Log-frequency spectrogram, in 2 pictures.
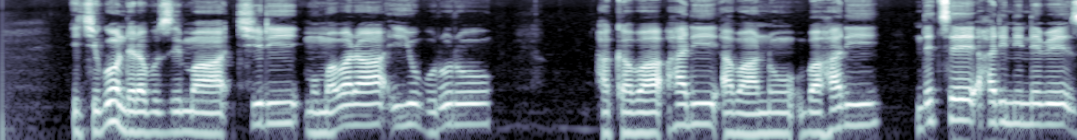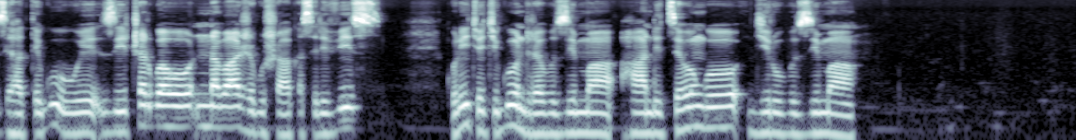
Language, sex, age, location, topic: Kinyarwanda, female, 25-35, Nyagatare, health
